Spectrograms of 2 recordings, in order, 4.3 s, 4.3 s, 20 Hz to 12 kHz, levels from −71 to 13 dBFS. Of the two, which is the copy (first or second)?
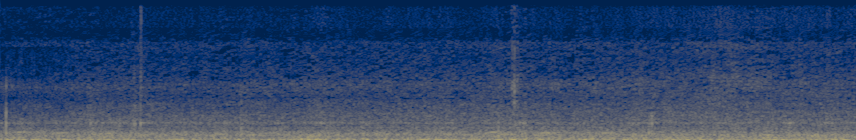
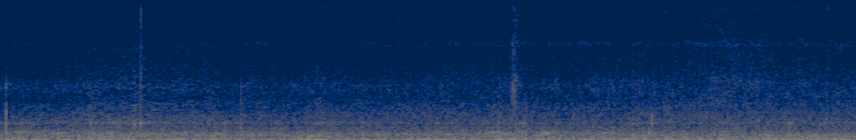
first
